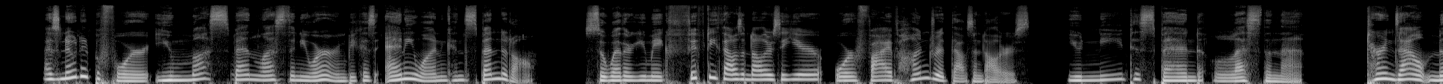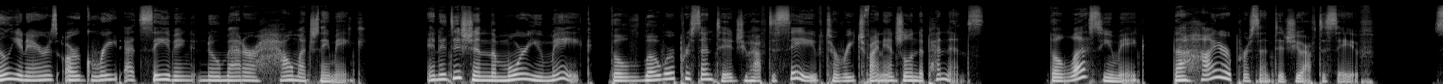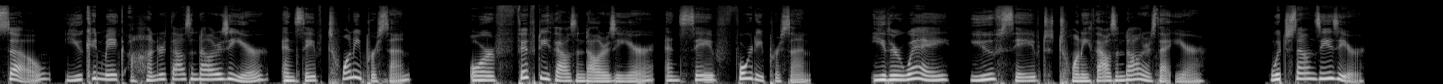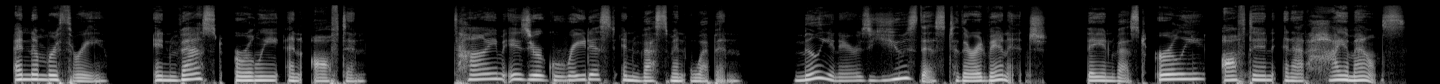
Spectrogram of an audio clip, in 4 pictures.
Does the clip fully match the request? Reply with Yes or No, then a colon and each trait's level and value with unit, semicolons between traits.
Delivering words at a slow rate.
Yes: slow, 130 wpm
